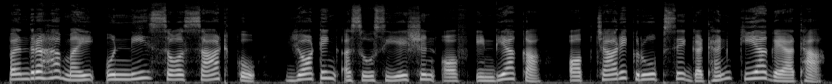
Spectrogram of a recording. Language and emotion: Hindi, neutral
